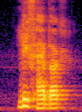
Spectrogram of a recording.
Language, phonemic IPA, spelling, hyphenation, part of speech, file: Dutch, /ˈlifˌɦɛ.bər/, liefhebber, lief‧heb‧ber, noun, Nl-liefhebber.ogg
- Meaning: 1. fan, enthusiast 2. amateur, dilettante 3. a lover, one who loves someone or something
